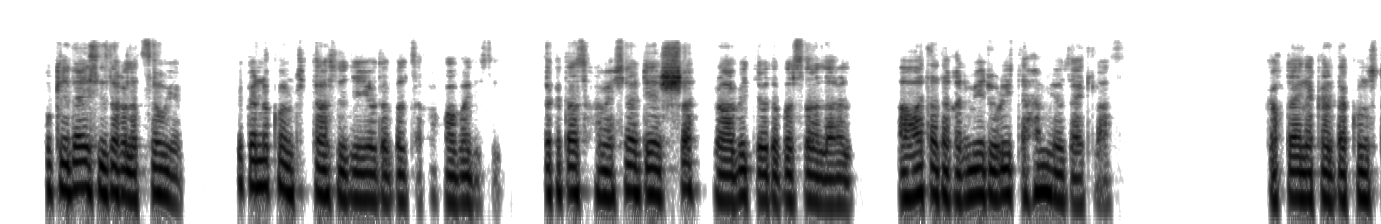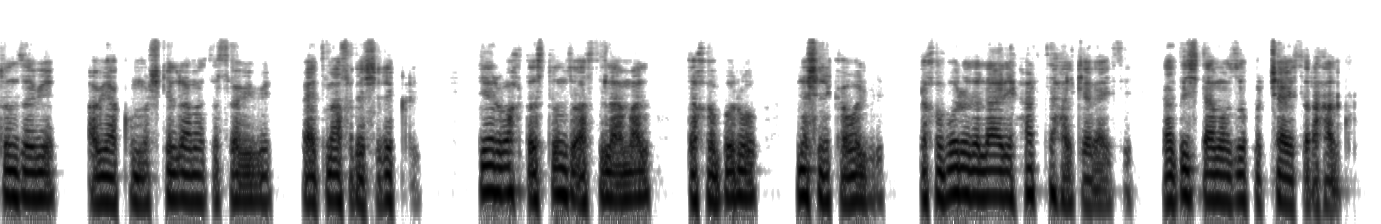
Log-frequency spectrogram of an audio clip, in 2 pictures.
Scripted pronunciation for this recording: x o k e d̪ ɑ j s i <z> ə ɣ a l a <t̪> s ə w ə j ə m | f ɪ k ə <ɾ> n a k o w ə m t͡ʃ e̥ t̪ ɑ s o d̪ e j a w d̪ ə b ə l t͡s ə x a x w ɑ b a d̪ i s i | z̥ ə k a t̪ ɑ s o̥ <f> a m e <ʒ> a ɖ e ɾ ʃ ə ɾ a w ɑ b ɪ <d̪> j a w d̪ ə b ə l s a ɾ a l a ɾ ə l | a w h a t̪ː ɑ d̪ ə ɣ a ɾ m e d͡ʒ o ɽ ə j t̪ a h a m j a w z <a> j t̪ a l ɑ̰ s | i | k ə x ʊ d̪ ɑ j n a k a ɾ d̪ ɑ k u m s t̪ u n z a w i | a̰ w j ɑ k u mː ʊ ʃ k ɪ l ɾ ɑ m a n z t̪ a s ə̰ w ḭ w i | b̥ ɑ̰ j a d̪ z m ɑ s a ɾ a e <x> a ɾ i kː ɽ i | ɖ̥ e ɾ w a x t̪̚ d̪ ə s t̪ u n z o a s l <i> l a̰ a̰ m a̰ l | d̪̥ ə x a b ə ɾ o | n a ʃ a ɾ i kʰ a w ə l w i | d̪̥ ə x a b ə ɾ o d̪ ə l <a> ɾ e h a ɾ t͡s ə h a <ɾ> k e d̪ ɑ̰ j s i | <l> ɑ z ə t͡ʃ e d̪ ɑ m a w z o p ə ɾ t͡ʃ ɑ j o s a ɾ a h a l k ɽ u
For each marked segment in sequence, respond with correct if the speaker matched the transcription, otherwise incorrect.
correct, correct, correct, incorrect: h, incorrect: ʃ, incorrect: t̪, incorrect: ɑ, incorrect: ʃ, correct, incorrect: ɑ, incorrect: l, incorrect: ɾ

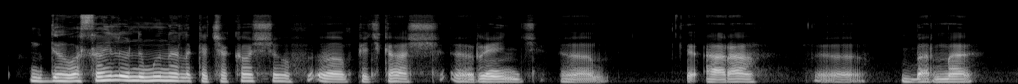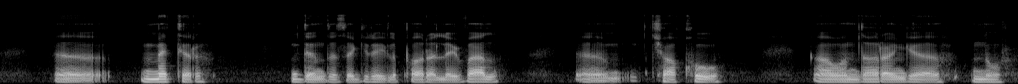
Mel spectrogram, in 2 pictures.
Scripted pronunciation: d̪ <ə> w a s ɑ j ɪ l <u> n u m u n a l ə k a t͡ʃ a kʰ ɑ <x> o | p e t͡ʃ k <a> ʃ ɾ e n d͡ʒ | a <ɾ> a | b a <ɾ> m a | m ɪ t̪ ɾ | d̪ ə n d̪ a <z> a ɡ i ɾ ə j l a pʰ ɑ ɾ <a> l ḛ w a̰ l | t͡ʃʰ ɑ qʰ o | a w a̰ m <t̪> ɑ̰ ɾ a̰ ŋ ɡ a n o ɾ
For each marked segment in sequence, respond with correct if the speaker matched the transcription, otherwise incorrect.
correct, incorrect: o, incorrect: ʃ, correct, correct, correct, correct, correct, incorrect: d̪

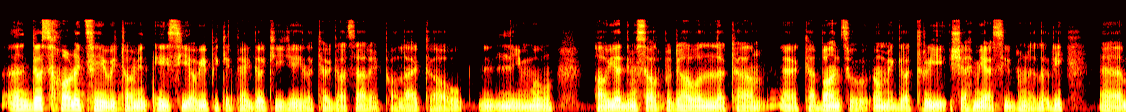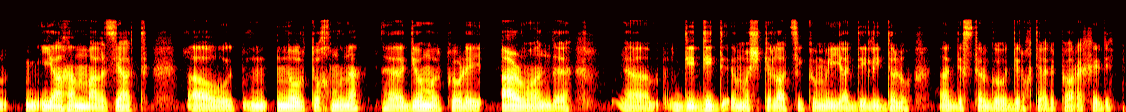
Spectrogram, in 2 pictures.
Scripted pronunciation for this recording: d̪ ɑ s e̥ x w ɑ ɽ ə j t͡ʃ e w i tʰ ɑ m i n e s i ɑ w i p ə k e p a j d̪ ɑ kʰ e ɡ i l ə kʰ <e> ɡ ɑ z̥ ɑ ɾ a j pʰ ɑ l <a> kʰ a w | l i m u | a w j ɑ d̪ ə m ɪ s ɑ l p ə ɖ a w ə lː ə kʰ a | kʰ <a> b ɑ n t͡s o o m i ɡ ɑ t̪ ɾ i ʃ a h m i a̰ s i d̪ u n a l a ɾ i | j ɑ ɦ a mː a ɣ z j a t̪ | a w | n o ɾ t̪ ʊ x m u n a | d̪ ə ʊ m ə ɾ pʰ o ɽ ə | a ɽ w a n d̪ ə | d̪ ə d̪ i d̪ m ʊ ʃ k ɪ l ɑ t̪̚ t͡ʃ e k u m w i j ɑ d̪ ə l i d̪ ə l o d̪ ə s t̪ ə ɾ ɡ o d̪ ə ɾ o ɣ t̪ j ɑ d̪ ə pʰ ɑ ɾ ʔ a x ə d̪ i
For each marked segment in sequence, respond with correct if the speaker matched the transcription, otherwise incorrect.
incorrect: a, correct, correct

